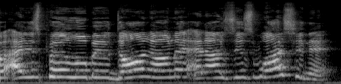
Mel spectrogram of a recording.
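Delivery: mock hysteria over the foam; retold panic. Telling mom the soap won't stop, in mock panic.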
